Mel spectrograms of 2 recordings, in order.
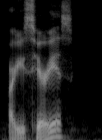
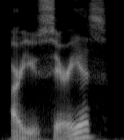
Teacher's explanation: It barely sounds like a question. But add that little upward flick at the end.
